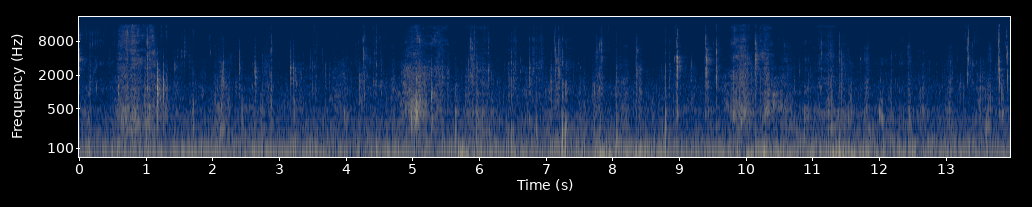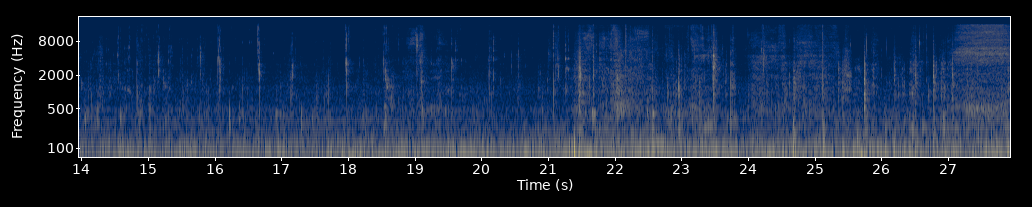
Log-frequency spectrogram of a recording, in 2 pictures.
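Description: Close-miked chewing and biting of two people eating rice and curry with their hands, with many small wet mouth clicks and smacks.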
